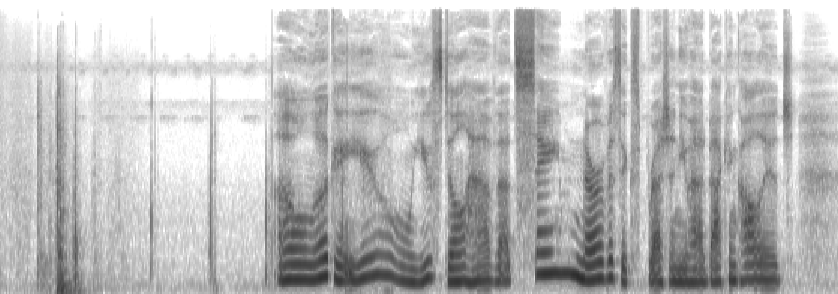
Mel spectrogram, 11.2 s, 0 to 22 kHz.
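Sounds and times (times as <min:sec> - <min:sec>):
door swinging shut with a solid thud and rattle: 0:00.5 - 0:01.4
speech: 0:03.7 - 0:10.9.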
